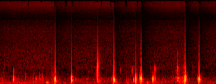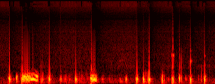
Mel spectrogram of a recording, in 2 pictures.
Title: calm tummy | stomach growling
